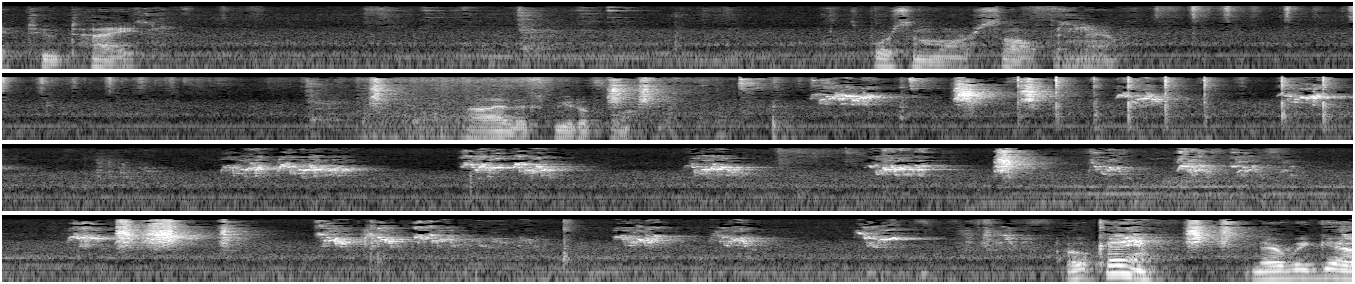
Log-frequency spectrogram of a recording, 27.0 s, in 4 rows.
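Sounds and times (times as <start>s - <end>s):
small bird chirping: 10.8s - 25.5s.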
